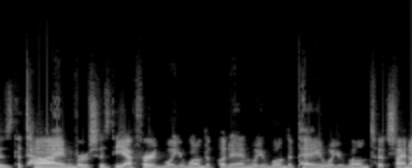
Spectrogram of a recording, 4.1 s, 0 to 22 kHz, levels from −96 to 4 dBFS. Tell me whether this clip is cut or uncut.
uncut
